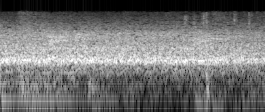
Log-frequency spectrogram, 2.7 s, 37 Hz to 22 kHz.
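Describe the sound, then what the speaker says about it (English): Dense stadium crowd roar at a Penn State versus USC college football game, a steady loud wash of voices building on third down with no clear breaks. "Decibels rising as the crowd gets behind this defense on 3rd down"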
